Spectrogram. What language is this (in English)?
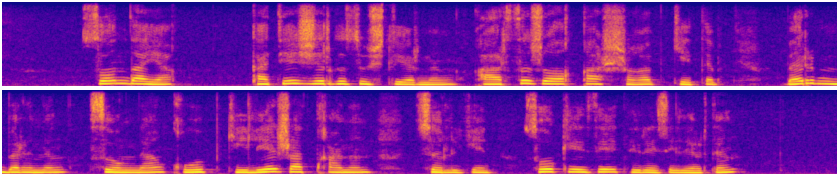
Kazakh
